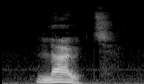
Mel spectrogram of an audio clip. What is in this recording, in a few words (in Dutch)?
"luid", Dutch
